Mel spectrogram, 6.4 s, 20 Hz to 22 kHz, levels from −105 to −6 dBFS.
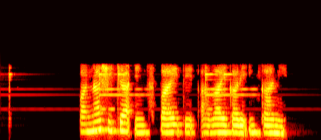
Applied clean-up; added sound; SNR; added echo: classical method spectral subtraction.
